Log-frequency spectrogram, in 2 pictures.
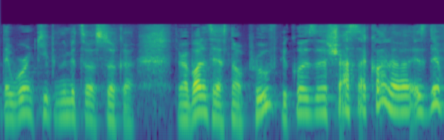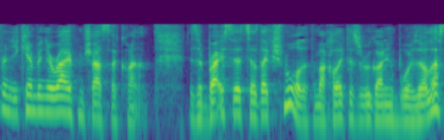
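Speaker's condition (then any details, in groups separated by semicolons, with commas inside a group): No condition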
